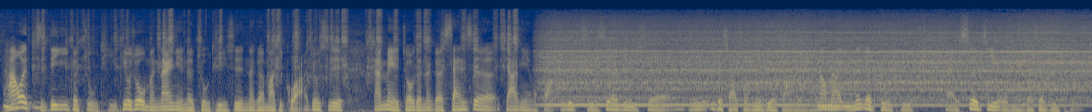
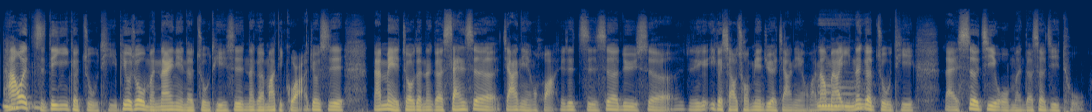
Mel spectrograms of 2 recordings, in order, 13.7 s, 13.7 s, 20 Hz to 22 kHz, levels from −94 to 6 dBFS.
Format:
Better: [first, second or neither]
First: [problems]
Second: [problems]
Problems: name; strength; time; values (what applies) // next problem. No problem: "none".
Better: second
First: household noises; very loud; throughout; as loud as the speech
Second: none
